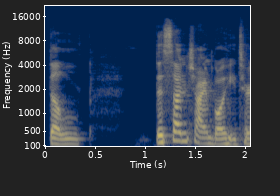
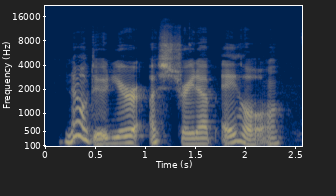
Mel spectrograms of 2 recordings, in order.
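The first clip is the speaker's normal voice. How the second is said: usual speaking voice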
